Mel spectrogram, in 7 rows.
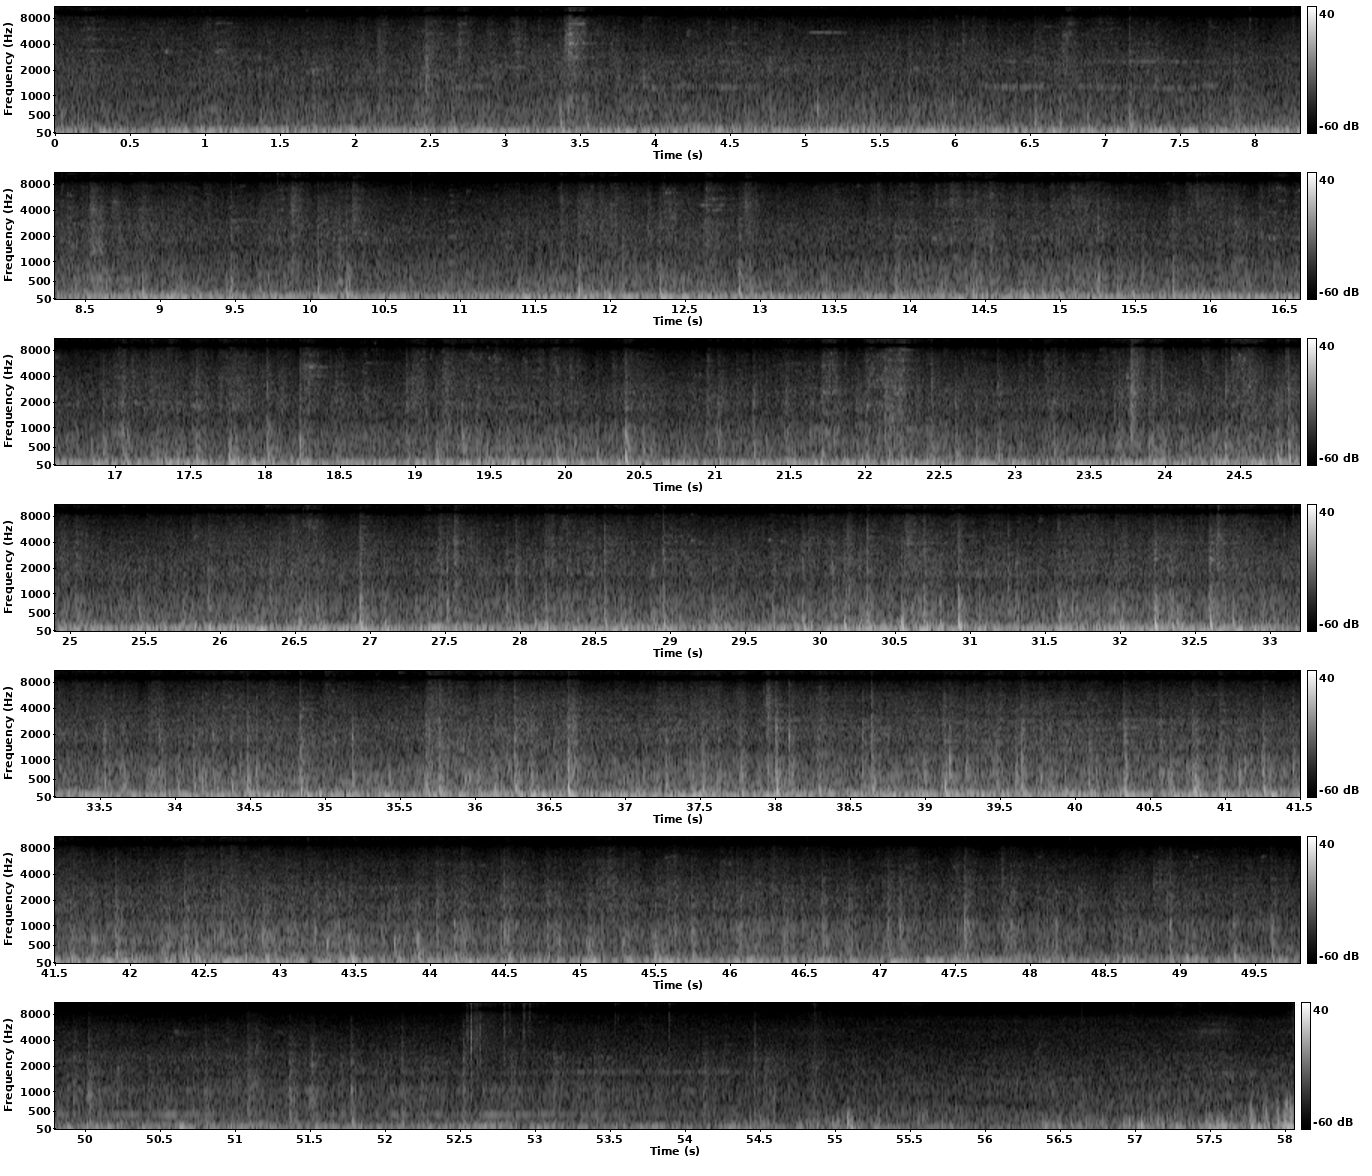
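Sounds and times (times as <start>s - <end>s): wheels clacking over rail joints: 0.0s - 55.7s
train coaches rumbling past: 0.0s - 58.0s.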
